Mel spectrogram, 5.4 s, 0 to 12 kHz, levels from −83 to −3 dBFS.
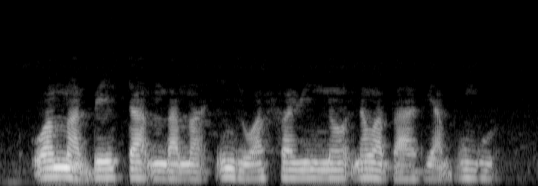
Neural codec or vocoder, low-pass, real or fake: none; 9.9 kHz; real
